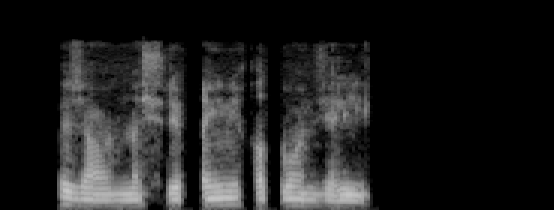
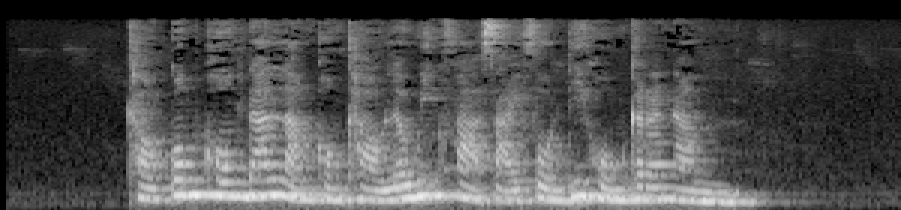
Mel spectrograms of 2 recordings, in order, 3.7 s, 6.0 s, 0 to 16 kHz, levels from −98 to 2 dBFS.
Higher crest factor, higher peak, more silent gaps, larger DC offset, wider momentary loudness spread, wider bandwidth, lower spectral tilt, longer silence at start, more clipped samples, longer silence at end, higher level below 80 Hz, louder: about the same, 18 dB vs 14 dB; second, -12 dBFS vs -4 dBFS; first, 1.27-1.31 s vs none; neither; second, 4 LU vs 9 LU; second, 7.8 kHz vs 11.5 kHz; about the same, -6.5 dB/octave vs -6 dB/octave; second, 0.4 s vs 0.85 s; neither; first, 1.25 s vs 0.95 s; second, -66 dBFS vs -56 dBFS; second, -29 LUFS vs -16 LUFS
